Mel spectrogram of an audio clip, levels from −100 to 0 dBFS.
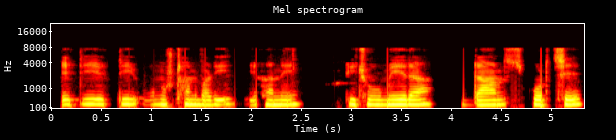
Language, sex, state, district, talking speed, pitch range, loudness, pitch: Bengali, female, West Bengal, Jhargram, 100 wpm, 180-195 Hz, -25 LUFS, 185 Hz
